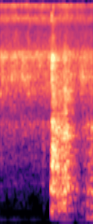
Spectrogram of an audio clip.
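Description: Onions dropped into hot oil, a sudden loud sizzle bursting in after a quiet start and hissing steadily to the end.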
